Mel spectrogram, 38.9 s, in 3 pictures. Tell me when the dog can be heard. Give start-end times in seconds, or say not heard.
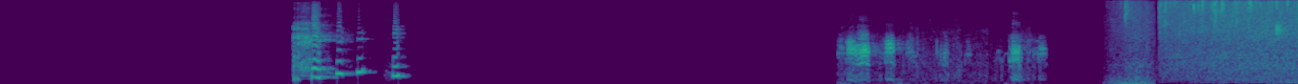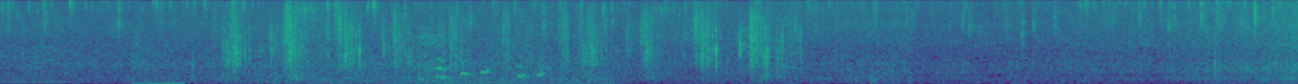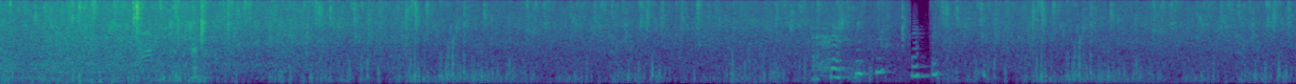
not heard.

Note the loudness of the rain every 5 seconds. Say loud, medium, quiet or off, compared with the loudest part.
off, off, medium, medium, medium, loud, medium, medium.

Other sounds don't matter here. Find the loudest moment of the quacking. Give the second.
9 s.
